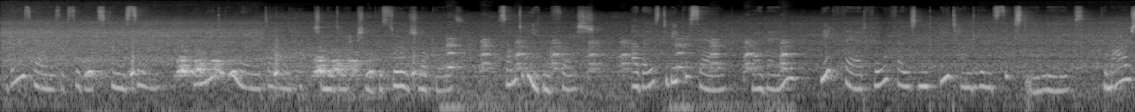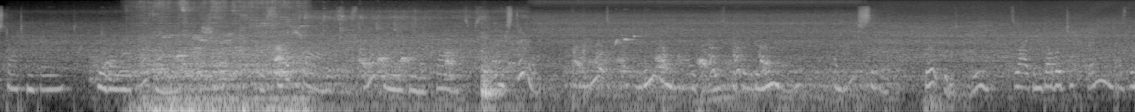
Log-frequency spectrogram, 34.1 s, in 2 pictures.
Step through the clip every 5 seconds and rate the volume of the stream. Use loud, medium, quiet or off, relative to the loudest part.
loud, medium, medium, medium, loud, loud, loud.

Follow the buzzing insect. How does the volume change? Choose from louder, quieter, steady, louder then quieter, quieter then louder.
quieter.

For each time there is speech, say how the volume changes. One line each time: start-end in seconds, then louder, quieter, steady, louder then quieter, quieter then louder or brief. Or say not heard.
0.1-34.0 steady.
